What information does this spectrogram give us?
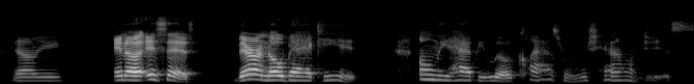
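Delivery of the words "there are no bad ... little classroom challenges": soft, hushed voice of a TV painting host. Reading a line as the painting teacher: Bob Ross voice. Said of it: "Did I sound like Bob Ross?".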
